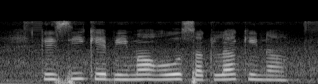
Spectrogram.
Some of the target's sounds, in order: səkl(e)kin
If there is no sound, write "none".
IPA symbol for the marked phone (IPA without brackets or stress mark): a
